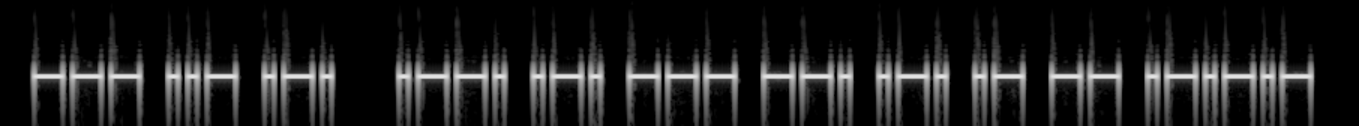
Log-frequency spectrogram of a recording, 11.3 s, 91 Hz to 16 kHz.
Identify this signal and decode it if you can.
Morse code, heard as a keyed tone, about 15 wpm, 700 Hz. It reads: OUR PROGRAM.
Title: Sentences from Top 1000 Words - Review Part 5 - 15wpm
